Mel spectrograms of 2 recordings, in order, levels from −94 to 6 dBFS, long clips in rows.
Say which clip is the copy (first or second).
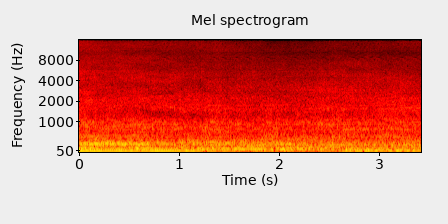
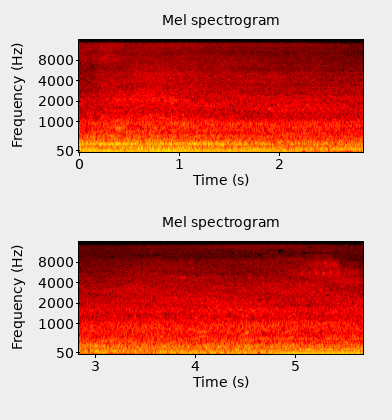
first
